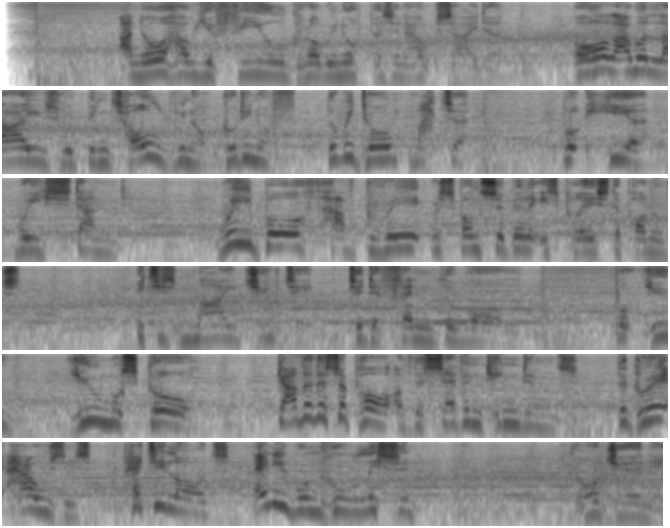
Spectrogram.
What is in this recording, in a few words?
Gaming Northern Warrior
